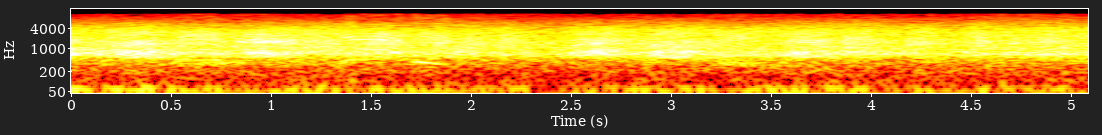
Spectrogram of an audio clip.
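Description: Football stadium crowd roaring steadily near the goal line on a third-and-goal red zone stand, a broad continuous wash of massed voices that stays loud throughout with slight swells.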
